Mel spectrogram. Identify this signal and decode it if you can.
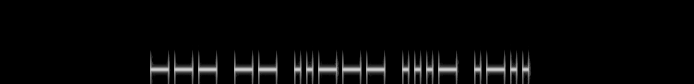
Morse code, heard as a keyed tone, about 20 wpm, 700 Hz. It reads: OM2VL
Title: Call Signs Repeated 3x - 20wpm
